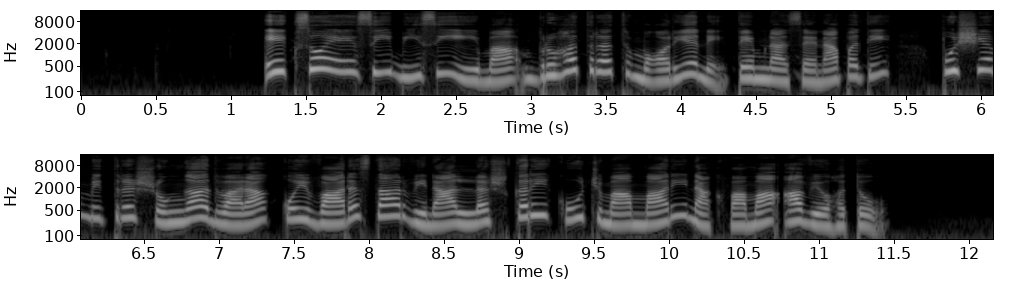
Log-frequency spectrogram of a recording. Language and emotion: Gujarati, neutral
